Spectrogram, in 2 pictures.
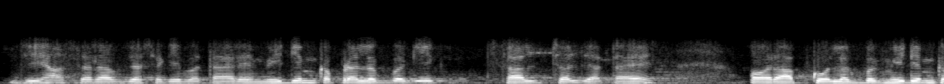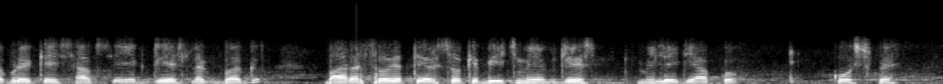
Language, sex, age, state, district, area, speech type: Hindi, male, 45-60, Rajasthan, Jodhpur, urban, conversation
